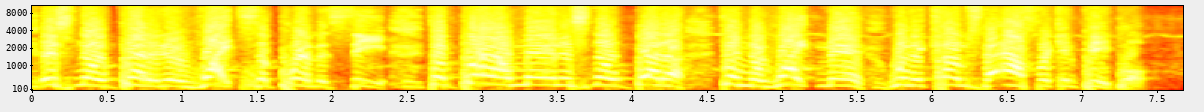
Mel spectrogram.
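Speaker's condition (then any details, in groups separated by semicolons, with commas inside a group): No condition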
